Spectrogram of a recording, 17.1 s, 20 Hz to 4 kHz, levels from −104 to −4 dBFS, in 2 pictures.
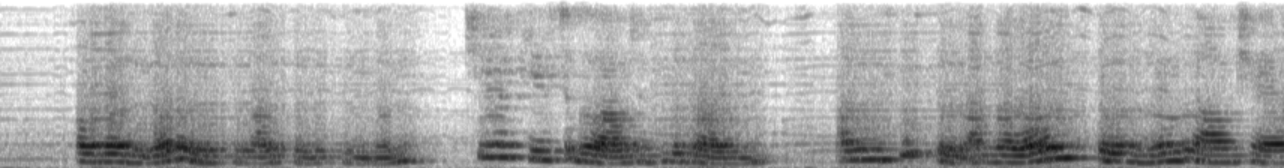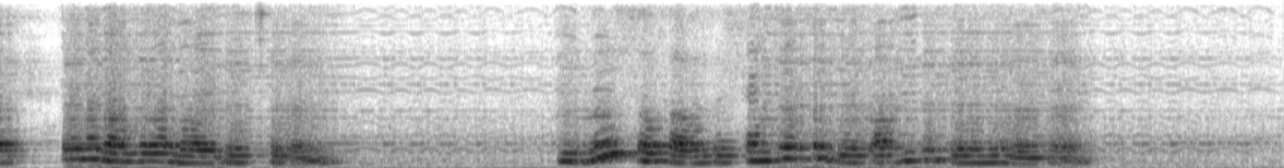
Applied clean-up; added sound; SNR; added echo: neural separator model SepFormer DNS4.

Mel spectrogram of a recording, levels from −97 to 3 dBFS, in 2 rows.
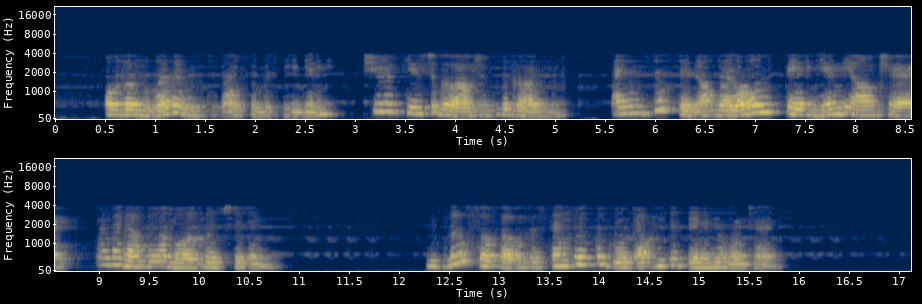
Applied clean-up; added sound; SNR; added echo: neural mask model DeepFilterNet 3.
